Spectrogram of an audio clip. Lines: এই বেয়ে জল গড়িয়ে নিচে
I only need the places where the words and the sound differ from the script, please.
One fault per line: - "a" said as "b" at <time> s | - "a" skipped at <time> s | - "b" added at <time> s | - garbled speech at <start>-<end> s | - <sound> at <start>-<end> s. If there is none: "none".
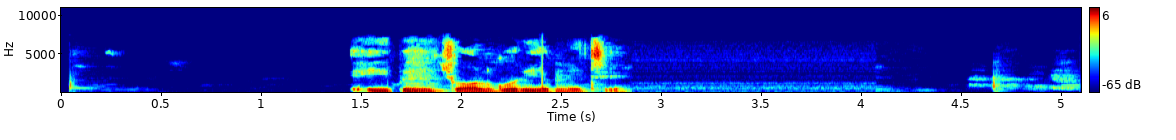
none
